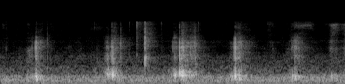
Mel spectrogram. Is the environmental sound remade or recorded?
remade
